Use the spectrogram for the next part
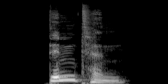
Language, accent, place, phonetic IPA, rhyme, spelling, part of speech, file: German, Germany, Berlin, [ˈdɪmtn̩], -ɪmtn̩, dimmten, verb, De-dimmten.ogg
- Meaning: inflection of dimmen: 1. first/third-person plural preterite 2. first/third-person plural subjunctive II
